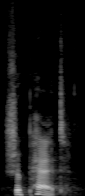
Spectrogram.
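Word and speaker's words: Choupette: And even though the most anticipated guest, the designer's famous cat, Chepette, how'd I do? Right pronunciation? All right, good.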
